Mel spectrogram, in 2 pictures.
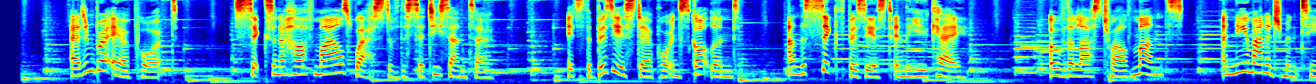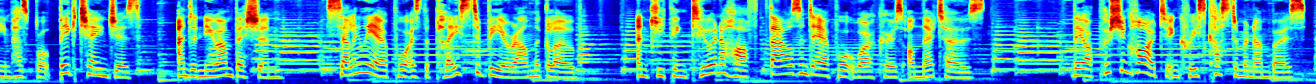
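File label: documentary; 20s-30s. Male. Scottish.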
